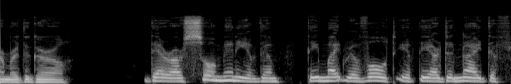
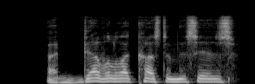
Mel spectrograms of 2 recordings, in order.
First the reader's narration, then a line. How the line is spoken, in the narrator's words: growled Conan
